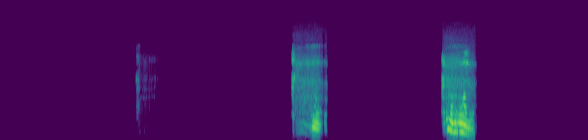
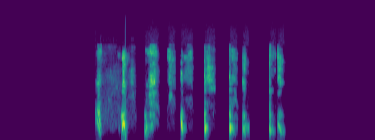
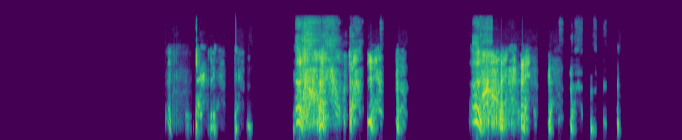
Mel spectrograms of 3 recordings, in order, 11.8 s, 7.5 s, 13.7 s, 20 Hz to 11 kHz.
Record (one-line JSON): {"exhalation_length": "11.8 s", "exhalation_amplitude": 8828, "exhalation_signal_mean_std_ratio": 0.21, "cough_length": "7.5 s", "cough_amplitude": 17264, "cough_signal_mean_std_ratio": 0.21, "three_cough_length": "13.7 s", "three_cough_amplitude": 32555, "three_cough_signal_mean_std_ratio": 0.35, "survey_phase": "beta (2021-08-13 to 2022-03-07)", "age": "65+", "gender": "Male", "wearing_mask": "No", "symptom_cough_any": true, "symptom_runny_or_blocked_nose": true, "symptom_shortness_of_breath": true, "smoker_status": "Ex-smoker", "respiratory_condition_asthma": false, "respiratory_condition_other": false, "recruitment_source": "REACT", "submission_delay": "3 days", "covid_test_result": "Negative", "covid_test_method": "RT-qPCR", "influenza_a_test_result": "Negative", "influenza_b_test_result": "Negative"}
